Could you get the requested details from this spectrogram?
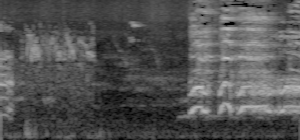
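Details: Dawn crow of a rooster: soft, distant crowing first, then a loud close crow that bursts in with rising-falling harmonic syllables and continues to the end.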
